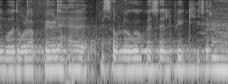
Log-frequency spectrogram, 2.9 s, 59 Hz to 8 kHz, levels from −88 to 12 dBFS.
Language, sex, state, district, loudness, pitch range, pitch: Hindi, male, Bihar, Jamui, -13 LUFS, 135-140 Hz, 135 Hz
